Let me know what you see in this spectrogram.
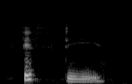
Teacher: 5 0 actually has a d sound in the middle in north america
